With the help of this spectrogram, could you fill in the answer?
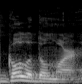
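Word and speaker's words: Holodomor: starvation is called the holodomar and the holodomar this means in uh in in russian is golodomar is how they say it but it means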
